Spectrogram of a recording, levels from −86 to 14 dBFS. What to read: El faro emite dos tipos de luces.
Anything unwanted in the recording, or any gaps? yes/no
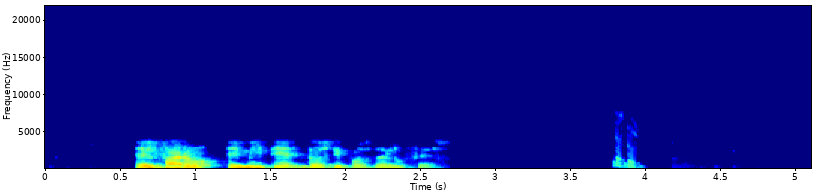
yes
